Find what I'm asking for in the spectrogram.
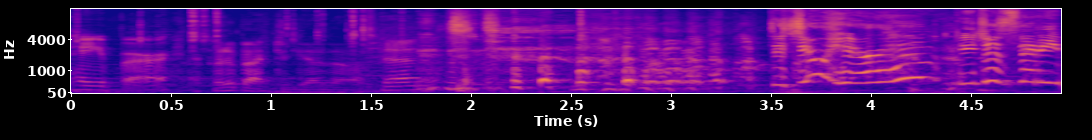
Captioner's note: laughs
